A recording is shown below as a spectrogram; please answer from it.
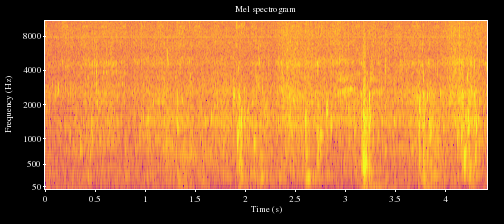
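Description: Pool water lapping and gurgling against a waterproof-cased action camera sitting at the water line, heard muffled through the housing. About three seconds in comes one sharp, loud splash as a man jumps into the pool.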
